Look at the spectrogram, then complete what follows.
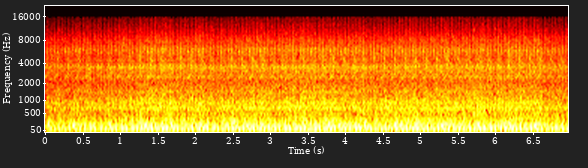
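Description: Air-cooled flat-four engine of a 1970 VW Beetle idling steadily, warm, with its carburettor's choke fully open.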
